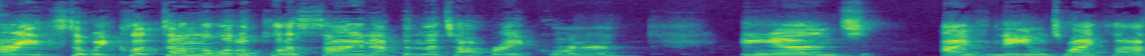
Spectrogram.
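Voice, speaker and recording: In a raised, projected voice, a woman speaks with a high pitch and a bright, sharp tone. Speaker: elementary school teacher. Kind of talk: tutorial. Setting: online live broadcast.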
